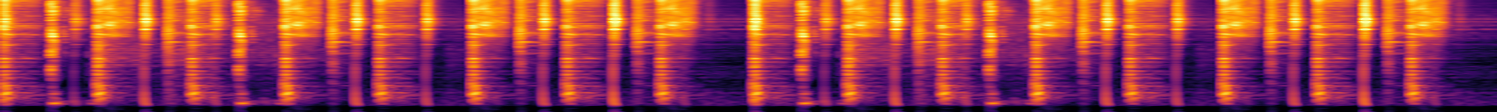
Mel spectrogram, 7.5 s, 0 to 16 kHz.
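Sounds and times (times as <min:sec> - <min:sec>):
percussion loop: 0:00.0 - 0:07.4.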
